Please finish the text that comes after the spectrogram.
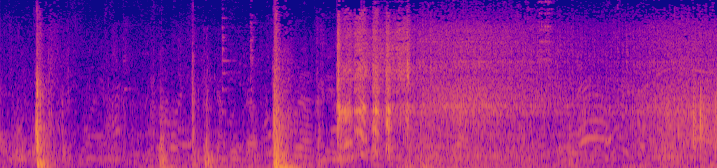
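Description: A few sharp thumps like car doors shutting as a man and his family get into a car, then an engine cranks and catches with a couple of revs before settling into a steady rumble as the car pulls away.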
